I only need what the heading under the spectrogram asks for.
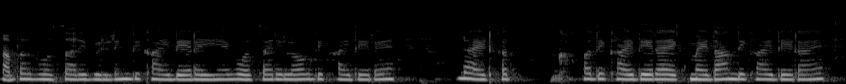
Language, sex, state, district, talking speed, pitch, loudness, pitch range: Hindi, female, Bihar, Bhagalpur, 205 wpm, 230 Hz, -32 LUFS, 225-240 Hz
